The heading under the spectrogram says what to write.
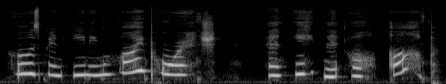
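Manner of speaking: very high, tiny cub voice; teeny weeny Baby Bear voice. Acted. Baby Bear wailing that his porridge is gone, very high and tiny. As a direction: squeak it out like the smallest bear. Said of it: "cried teeny weeny Baby Bear in a teeny weeny voice".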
